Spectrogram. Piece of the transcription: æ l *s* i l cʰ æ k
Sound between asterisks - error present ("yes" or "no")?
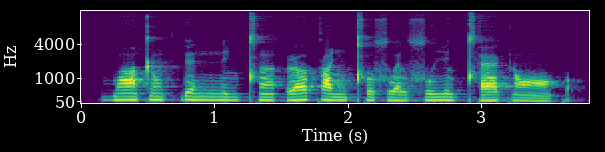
yes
